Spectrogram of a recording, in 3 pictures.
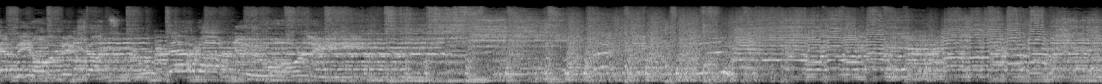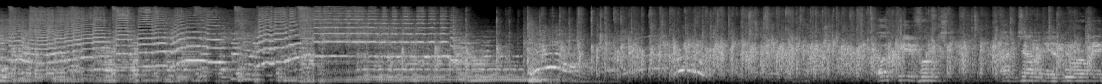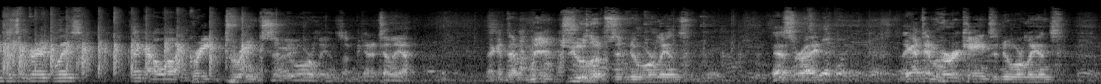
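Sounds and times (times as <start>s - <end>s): jazz band playing: 0.0s - 16.5s
trumpet solo: 0.0s - 16.5s.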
